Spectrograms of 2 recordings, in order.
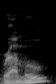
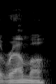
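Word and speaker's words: Ramuh: Total side note, I did not know you were supposed to pronounce it Ramu until I played this game, FF14. – What did you think that it was? – I was just called it Rama.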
